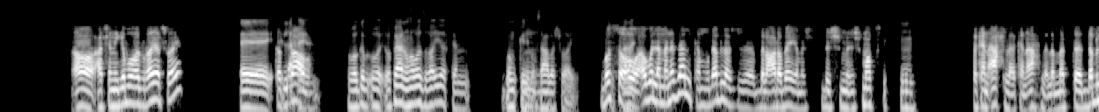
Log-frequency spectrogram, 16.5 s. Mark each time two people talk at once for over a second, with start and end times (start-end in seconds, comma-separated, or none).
none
